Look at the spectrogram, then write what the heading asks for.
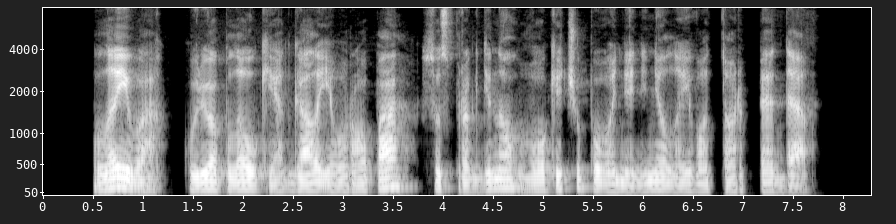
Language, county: Lithuanian, Kaunas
